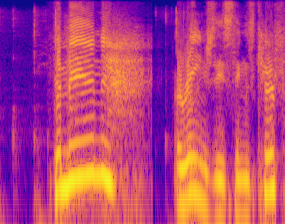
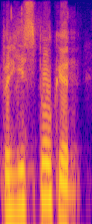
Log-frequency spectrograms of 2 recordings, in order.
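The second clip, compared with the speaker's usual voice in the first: usual speaking voice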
